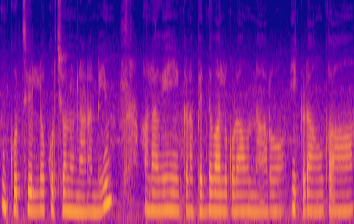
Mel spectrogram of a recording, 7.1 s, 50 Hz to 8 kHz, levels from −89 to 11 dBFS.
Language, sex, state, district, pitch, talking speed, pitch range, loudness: Telugu, female, Andhra Pradesh, Annamaya, 180 Hz, 95 wpm, 175-185 Hz, -19 LUFS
